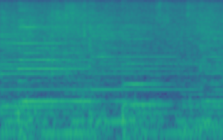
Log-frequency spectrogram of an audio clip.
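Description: Solo acoustic guitar accompaniment between sung lines: chords ringing on steadily, played softly.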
